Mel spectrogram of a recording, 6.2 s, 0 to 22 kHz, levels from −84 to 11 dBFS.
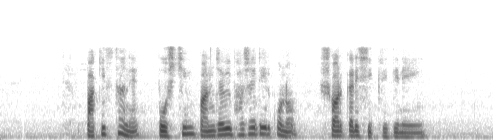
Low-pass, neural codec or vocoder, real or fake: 5.4 kHz; none; real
